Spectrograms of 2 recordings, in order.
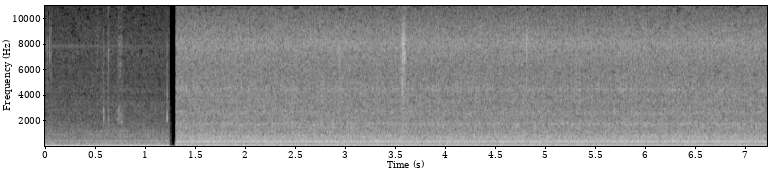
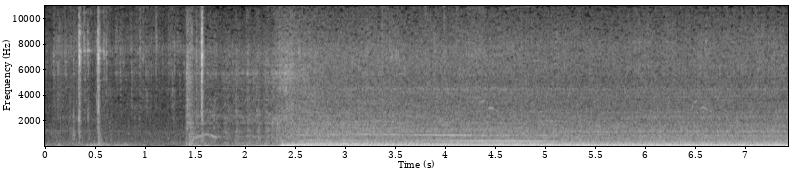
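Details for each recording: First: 2003 Mercedes S55 AMG, about 186,700 miles, after Active Body Control/power steering hydraulic pulsation damper replacement: steady idle with smooth constant pump hum, much quieter, less hydraulic whine, no surging or gurgling; normal idle. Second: 2003 Mercedes S55 AMG on ramps, engine started: whine over idle from the ABC/power-steering hydraulic pulsation damper, which has failed and leaks oil from a weld, causing hydraulic vibration.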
